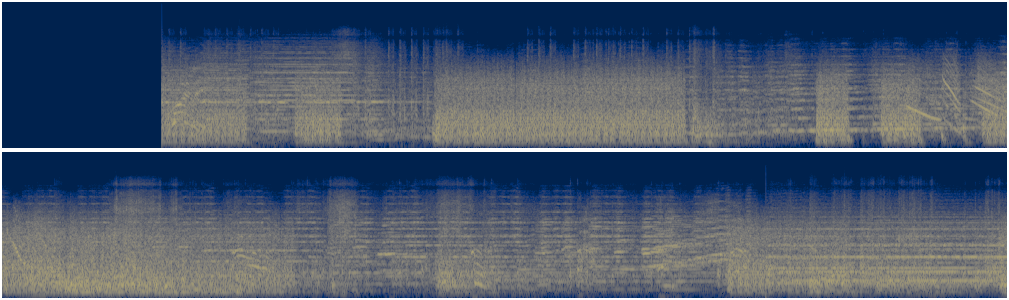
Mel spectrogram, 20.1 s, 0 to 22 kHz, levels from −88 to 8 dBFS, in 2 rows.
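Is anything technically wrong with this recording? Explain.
Yes. The clip has a cut-off start. From 0 to about 1.6 s there is digital silence, and at 1.6 s the audio begins mid-sound, with no natural attack or fade-in. This happens when capture or streaming starts late: the recorder misses the opening, so the first samples land partway through an ongoing sound. The result is an abrupt, truncated entry in which the sound is already under way when it becomes audible.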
